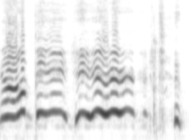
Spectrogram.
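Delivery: high, loud, drawn-out wail; hammed-up bawling imitation; mock sobbing. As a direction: wail the words out slowly in pretend sobs. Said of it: "sobbing the whole fucking time".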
